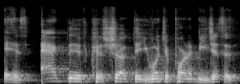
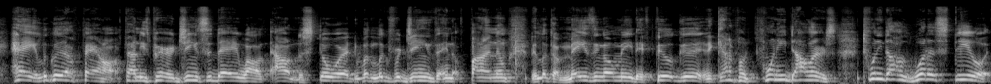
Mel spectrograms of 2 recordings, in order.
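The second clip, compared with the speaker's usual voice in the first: bright, higher, fast-tumbling excitement; excited sharing; 4 semitones higher than usual. Acted. Showing off new jeans to a partner, eager and thrilled. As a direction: gush about the bargain like a thrilled shopper.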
